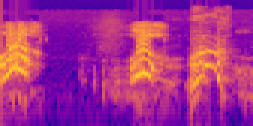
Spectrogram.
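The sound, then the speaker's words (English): A person imitates a dog barking, giving three short, bright bark-like yelps in quick succession, fairly loud, with brief pauses between them. “Happy barking.”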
